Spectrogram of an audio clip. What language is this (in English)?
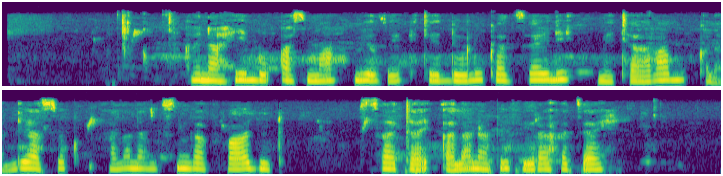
Nubi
